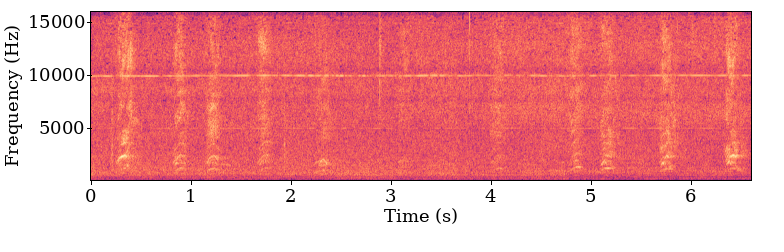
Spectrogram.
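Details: Spitz dog barking while attacking a running vacuum cleaner: sharp high yapping barks, singly and in pairs, every half second to second, over a steady droning vacuum hum.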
